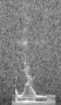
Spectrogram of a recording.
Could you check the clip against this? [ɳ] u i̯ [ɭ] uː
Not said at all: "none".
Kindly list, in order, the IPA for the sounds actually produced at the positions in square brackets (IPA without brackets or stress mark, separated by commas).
ɳ, ɭ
